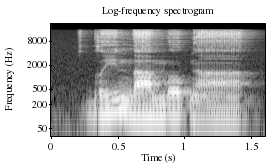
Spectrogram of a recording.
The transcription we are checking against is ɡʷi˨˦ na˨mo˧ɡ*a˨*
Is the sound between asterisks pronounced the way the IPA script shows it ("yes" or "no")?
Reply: no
